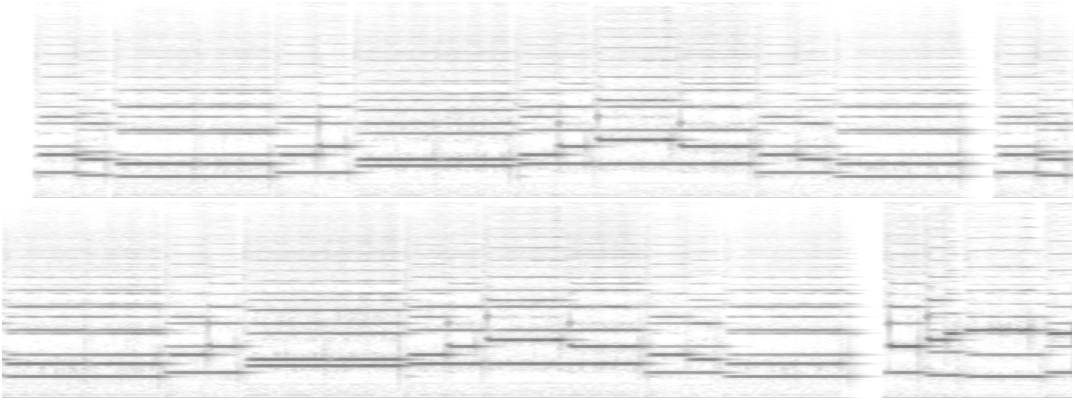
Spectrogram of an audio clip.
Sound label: Flute Duet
